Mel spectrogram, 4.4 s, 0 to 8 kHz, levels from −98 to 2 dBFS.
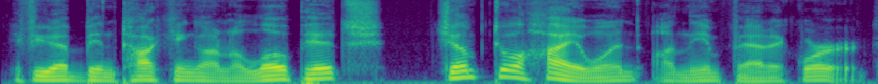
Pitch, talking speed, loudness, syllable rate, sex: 105 Hz, 245 wpm, -18 LUFS, 5.6 syllables/s, male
